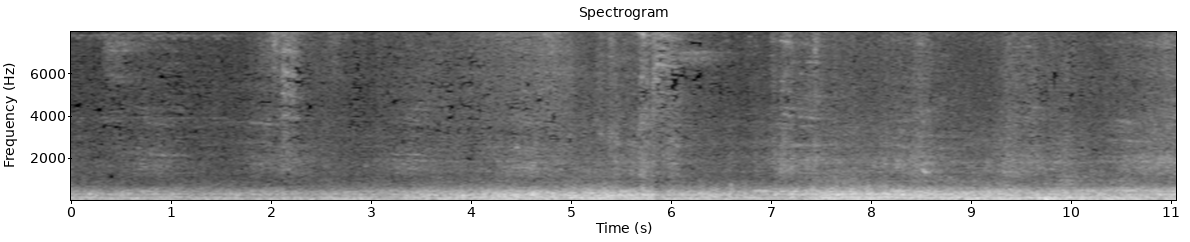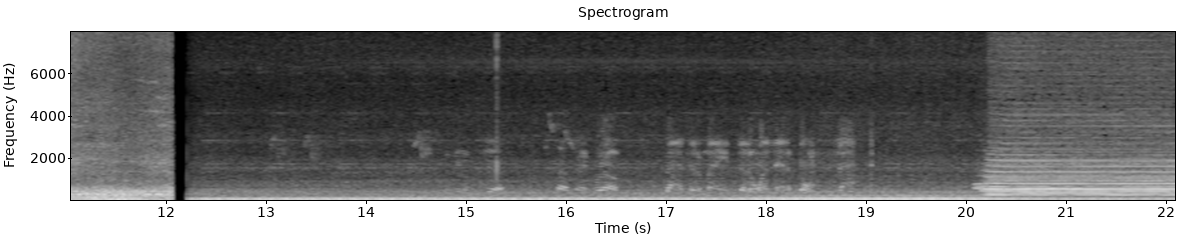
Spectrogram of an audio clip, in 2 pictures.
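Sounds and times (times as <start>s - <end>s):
high wheel squeals: 0.0s - 5.0s
train wheels rumbling on rail: 0.0s - 22.0s.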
